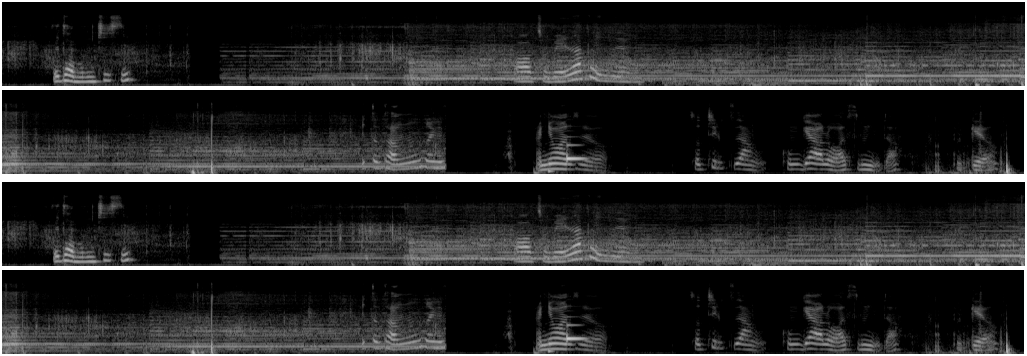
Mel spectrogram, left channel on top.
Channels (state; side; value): identical; both; correlation 1.00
